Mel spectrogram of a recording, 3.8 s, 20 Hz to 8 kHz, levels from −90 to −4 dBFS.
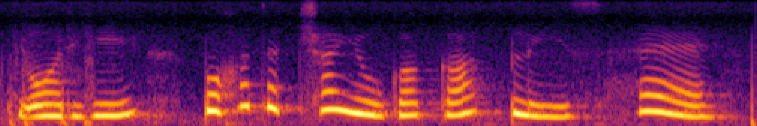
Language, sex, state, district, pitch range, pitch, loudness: Hindi, female, Madhya Pradesh, Dhar, 270-380 Hz, 300 Hz, -14 LUFS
